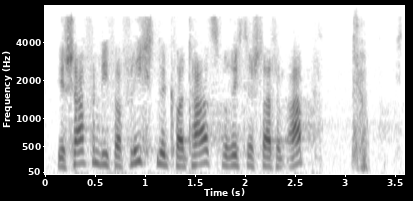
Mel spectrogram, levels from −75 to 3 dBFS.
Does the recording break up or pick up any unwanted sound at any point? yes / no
yes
